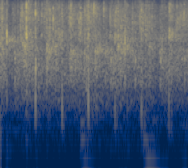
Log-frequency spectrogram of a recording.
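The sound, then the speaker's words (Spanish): A crowd applauds steadily for a questions-and-answers session, a dense wash of overlapping claps at moderate volume filling the whole stretch with no voices on top. “Un aplauso para nuestras preguntas y respuestas.”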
